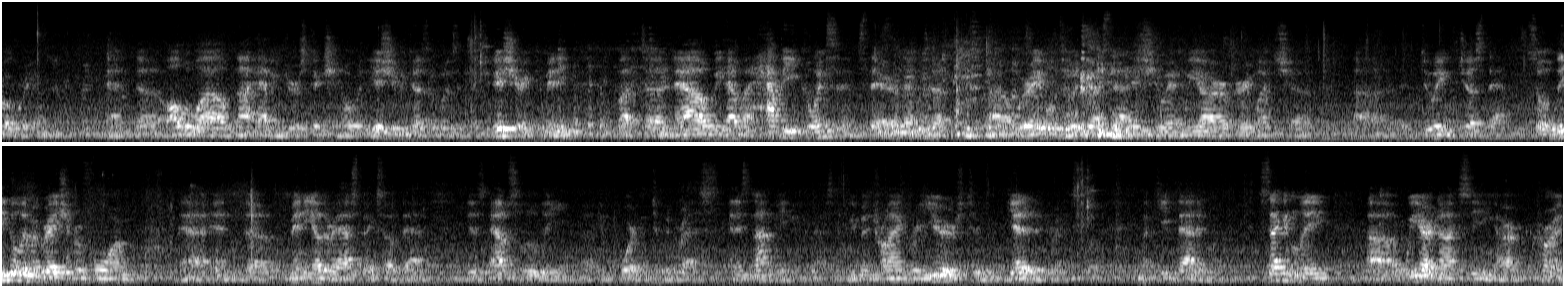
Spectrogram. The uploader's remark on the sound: appeared before a luncheon meeting of The Ripon Society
